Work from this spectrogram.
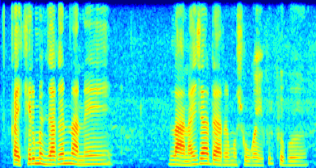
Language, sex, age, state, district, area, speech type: Bodo, female, 60+, Assam, Udalguri, rural, spontaneous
